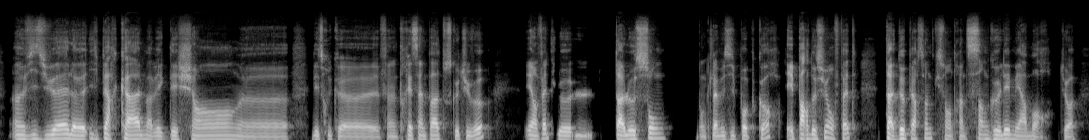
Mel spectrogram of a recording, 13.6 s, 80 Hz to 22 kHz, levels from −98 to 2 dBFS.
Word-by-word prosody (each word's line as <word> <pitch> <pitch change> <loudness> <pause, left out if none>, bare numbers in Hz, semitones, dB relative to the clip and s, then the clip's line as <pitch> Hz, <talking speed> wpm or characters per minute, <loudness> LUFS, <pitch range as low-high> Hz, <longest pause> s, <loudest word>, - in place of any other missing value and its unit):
un 120 0 +1
visuel, 120 +3 +3
heu, 110 -2 +6
hyper 115 -4 0
calme 115 -1 +4
avec 105 -3 -3
des 110 - -1
champs, 110 0 -1
heu, 90 -1 -5 0.3
des 110 - -2
trucs, 110 - -9
heu, 90 -2 -1
enfin 90 +1 -8
très 115 - -2
sympa, 110 0 +1
tout 110 - -14
ce - - -8
que - - -3
tu 110 - -5
veux 130 +7 +1 0.4
et 120 - +1
en 110 - +3
fait, 130 +4 -1
le 110 -2 +2 0.5
ta 115 - +9
leçon, 120 +5 +2 0.4
donc 90 -1 -10
la 100 - +3
musique 105 0 -5
popcore - - -2
et - - +1
par 130 -1 +5
dessus, 125 +5 0
en 145 - 0
fait, - - -3 0.3
tu - - +8
as - - +7
2 130 - +6
personnes 130 +2 -2
qui - - -14
sont 110 - -5
en 105 - -4
train 100 - -6
de 95 - -9
s'engueuler, 120 +1 +1
mais 110 -3 -2
à 100 - 0
mort, 100 -2 -6
tu - - -9
vois - - -2
110 Hz, 220 wpm, -23 LUFS, 100-120 Hz, 0.5 s, ta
